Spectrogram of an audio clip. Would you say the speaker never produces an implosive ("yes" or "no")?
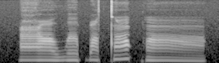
no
